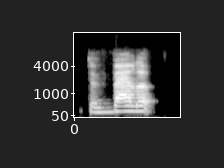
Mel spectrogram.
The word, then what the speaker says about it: develop: So if we take a word like develop, which has three syllables, develop, we can hear that my stress is on the second syllable, the middle syllable, but that's really carried in the vowel e.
